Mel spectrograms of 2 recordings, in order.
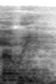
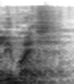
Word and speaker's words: Levi: Jin Lawi namanya, L-E-V-I, bacanya Lawi, bukan Levi's.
